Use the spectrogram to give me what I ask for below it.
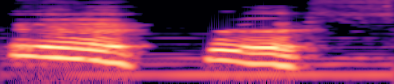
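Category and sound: human body sound, yawning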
